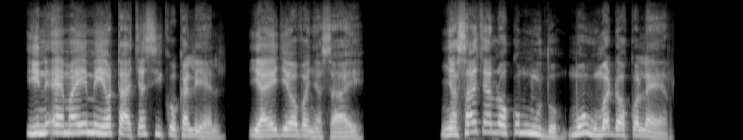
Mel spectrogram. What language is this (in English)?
Luo (Kenya and Tanzania)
